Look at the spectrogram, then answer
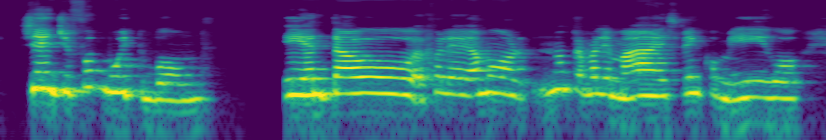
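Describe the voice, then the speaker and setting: Speaking with a Spanish accent, a woman has a high pitch. She talks at a very slow pace with ordinary pitch variation. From Argentina. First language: Spanish (speaking Portuguese). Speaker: YouTuber, immigrant. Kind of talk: casual chat; storytelling.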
